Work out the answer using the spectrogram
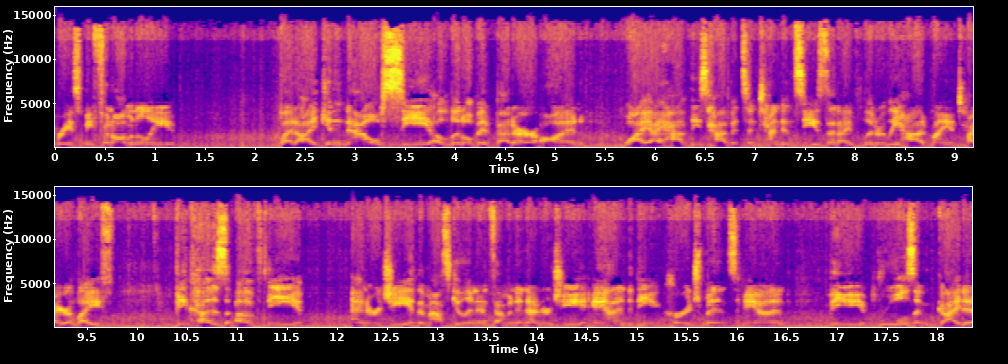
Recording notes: My first 'car chat' episode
